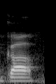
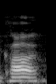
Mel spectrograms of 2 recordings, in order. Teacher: कंठ में अघोष अल्पप्राण यानी का, अघोष महाप्राण यानी खा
